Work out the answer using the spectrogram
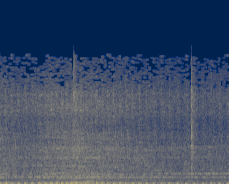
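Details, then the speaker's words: Yamaha FreeGo scooter that died completely after hitting a pothole (lost ground signal, broken wires, fuel pump replaced) now running; steady even putter with no misses, idling cleanly. "nah motornya udah hidup ya nih motornya udah hidup nah ini udah hidup"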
